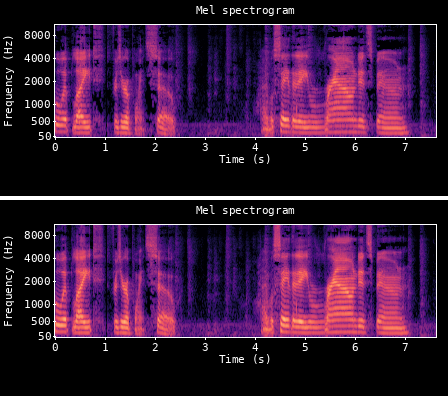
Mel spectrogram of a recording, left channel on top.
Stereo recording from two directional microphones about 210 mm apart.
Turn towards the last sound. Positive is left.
turn(degrees=-35)  # may be behind; listen again after turning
